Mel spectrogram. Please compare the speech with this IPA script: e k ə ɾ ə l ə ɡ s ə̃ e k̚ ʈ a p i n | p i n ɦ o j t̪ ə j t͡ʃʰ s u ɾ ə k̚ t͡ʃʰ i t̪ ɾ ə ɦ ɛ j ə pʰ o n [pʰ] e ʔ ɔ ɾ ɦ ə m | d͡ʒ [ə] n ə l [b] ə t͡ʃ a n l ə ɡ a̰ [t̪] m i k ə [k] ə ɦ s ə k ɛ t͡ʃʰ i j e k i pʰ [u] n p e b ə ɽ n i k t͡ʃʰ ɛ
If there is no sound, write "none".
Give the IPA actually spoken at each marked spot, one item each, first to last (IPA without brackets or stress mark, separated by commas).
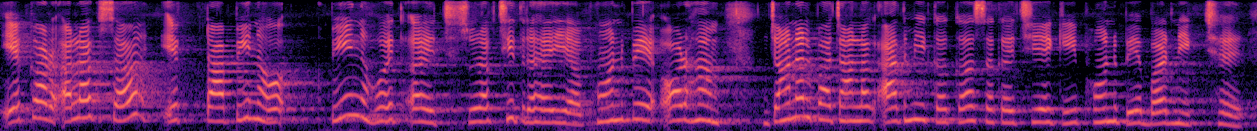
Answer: p, a, p, d̪, k, o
